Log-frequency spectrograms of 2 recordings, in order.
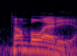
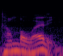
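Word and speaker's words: Tumblety: tumbly up there please tumble Eddie I think is how you pronounce it tumbaletti tumble it right there okay now here's an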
